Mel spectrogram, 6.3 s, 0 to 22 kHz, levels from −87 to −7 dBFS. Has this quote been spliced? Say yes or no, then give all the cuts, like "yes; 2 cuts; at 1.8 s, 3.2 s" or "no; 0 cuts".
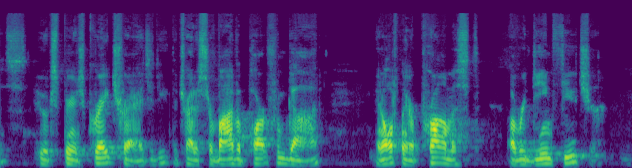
no; 0 cuts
